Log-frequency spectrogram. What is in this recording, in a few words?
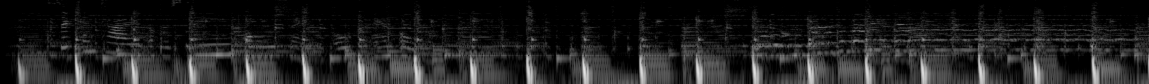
disco funk soul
